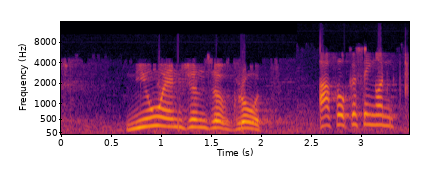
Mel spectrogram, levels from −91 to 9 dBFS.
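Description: From 2.36 s to 3.48 s, a wrong sample rate fault appears. The sound suddenly runs 1.45 times too fast and about 6.45 semitones too high. Speed and pitch rise together. This fits audio recorded at 22 kHz being played at 32 kHz without conversion.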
